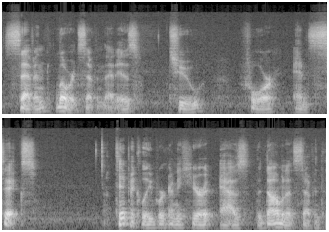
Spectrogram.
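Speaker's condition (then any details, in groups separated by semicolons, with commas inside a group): No condition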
